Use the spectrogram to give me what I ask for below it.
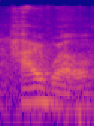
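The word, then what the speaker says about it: Hwyl: Highwell? I don't know how it's pronounced. It's Every time Quill. I walk in there, I feel like a loser. Don't worry, Ty. It's Quill.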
